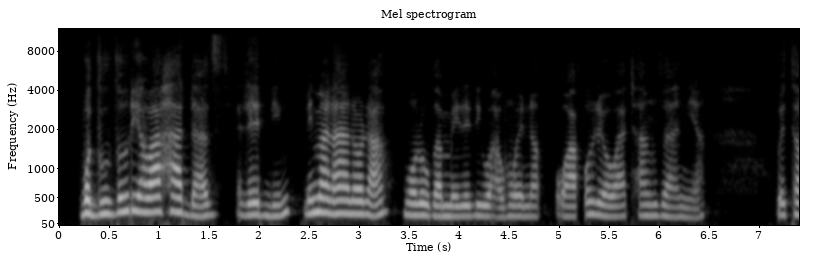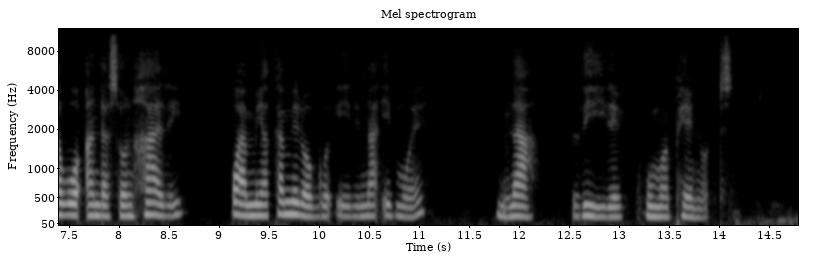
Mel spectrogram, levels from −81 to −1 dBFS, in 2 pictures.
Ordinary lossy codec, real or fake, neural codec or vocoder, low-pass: none; fake; codec, 16 kHz in and 24 kHz out, 0.6 kbps, FocalCodec, streaming, 4096 codes; 10.8 kHz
